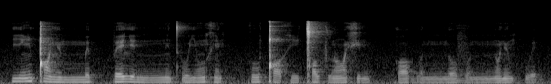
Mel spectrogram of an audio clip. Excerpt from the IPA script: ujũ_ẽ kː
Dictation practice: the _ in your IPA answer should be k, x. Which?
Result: x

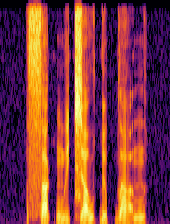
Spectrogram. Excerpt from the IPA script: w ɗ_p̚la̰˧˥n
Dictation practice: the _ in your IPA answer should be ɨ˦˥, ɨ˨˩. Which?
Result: ɨ˦˥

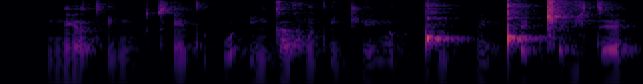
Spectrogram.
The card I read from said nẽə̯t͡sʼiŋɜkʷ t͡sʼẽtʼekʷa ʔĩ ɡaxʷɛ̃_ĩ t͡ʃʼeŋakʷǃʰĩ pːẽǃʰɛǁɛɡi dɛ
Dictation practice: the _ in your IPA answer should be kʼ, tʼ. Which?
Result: tʼ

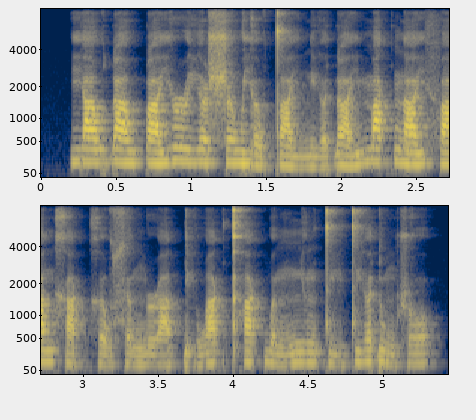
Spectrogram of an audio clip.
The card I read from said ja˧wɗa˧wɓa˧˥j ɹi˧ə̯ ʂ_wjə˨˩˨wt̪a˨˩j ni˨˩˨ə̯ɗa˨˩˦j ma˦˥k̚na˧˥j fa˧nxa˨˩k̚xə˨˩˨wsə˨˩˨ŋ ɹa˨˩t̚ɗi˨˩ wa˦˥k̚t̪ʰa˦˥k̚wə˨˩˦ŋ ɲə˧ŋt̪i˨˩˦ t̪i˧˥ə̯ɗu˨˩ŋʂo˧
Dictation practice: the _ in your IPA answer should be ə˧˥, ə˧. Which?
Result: ə˧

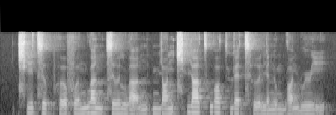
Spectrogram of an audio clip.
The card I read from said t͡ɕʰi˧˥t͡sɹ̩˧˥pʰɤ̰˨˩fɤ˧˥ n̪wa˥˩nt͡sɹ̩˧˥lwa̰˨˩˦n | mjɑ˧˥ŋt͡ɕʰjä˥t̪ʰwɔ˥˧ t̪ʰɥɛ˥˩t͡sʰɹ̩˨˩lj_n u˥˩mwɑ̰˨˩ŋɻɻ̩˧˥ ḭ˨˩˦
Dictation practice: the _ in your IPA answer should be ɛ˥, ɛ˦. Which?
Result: ɛ˦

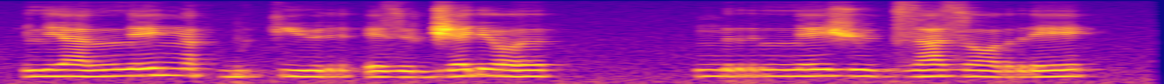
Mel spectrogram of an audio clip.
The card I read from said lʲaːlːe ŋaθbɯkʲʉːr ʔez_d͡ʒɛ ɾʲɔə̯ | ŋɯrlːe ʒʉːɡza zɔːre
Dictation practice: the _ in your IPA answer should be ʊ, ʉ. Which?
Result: ʉ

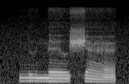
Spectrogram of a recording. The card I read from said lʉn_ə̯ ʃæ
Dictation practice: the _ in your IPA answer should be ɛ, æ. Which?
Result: ɛ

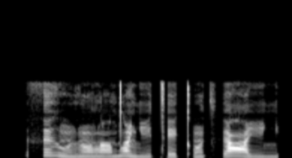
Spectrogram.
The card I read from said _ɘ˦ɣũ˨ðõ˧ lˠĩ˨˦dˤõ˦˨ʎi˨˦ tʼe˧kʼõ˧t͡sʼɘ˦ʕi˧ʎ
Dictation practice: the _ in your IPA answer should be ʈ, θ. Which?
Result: θ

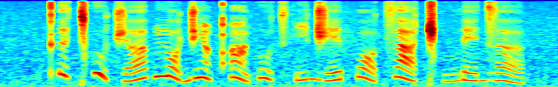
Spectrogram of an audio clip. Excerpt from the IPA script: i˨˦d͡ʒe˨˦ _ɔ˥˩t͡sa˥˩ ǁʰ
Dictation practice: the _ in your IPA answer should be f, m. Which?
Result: f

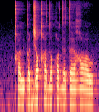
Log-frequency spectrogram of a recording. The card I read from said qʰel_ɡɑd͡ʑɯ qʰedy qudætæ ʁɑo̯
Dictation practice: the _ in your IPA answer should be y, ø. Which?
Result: y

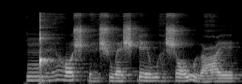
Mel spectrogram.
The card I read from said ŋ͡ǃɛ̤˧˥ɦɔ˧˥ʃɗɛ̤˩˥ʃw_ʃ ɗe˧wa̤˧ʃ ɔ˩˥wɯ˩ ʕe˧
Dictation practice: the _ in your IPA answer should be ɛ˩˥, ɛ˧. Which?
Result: ɛ˩˥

